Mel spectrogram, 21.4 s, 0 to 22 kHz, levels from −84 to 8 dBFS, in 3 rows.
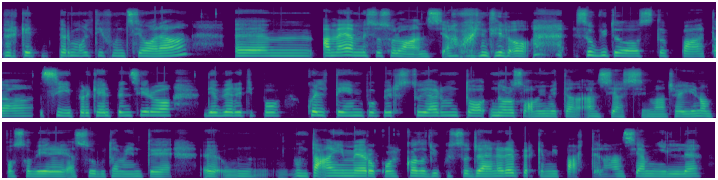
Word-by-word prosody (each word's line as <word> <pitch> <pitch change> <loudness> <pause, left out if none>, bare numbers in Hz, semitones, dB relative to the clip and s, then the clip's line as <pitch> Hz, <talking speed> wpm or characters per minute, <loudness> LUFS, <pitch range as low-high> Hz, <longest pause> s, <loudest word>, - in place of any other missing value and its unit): perché 210 0 -2 0.2
per 210 -1 -3
molti 210 +1 -9
funziona, 190 - +2 0.4
ehm, 195 -1 -1
a 210 - +8
me 220 +3 +7
messo 210 -1 -3
solo 185 -2 -1
ansia, 160 0 +3 0.2
quindi 215 +1 0
l'ho 180 -4 0 0.4
subito 205 -6 0
stoppata 180 0 -3
sì, 200 -3 +8
perché 210 +1 -2
il 210 0 -3
pensiero 225 +1 +2 0.3
di - - -2
avere 220 +1 0
tipo 215 0 -6 0.2
quel 230 -2 +1
tempo 215 -1 -2
per 215 +1 -5
studiare 215 -1 -1
un 220 -1 -9
to 195 -2 -1
non 210 -1 -1
lo 200 - +1
so, 200 - +1
mi 170 +1 -5
mette 170 -1 -6
ansiassima 160 -1 0
cioè 165 +1 -4
io 170 +1 -4
non 175 -1 -3
posso 165 +3 -1
avere 165 -1 +1
assolutamente, 160 -2 -4 0.3
ehm, 170 - -2
u 165 +13 -10
u 165 +3 -18
un 175 -2 -6
timer 190 +1 +5
o 180 - +3
qualcosa 180 +1 -1
di 180 +1 -8
questo 175 +1 -1
genere, 180 +3 +3
perché 190 -3 -6
mi 165 0 -10
parte - - -3
l'ansia 165 +2 +2
a - - 0
mille. 170 +1 -5
190 Hz, 155 wpm, -24 LUFS, 170-210 Hz, 0.4 s, a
